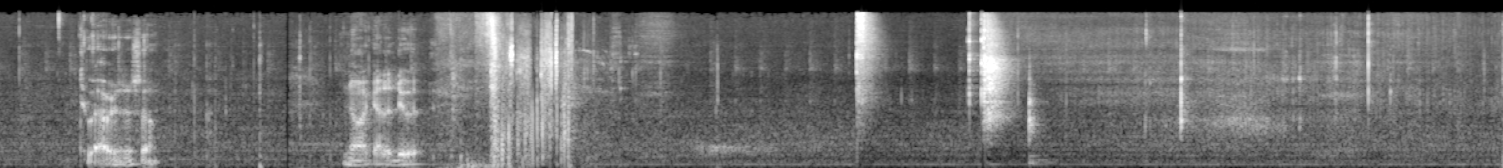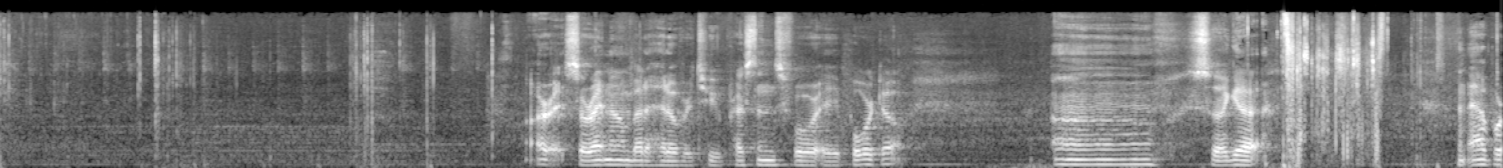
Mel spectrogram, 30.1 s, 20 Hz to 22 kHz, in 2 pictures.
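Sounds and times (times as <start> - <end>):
faint steady hum: 0.0 - 30.0
drink can pull tab snap: 8.6 - 8.9, 9.7 - 10.4
can cracking open with fizzing hiss: 9.7 - 14.4.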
